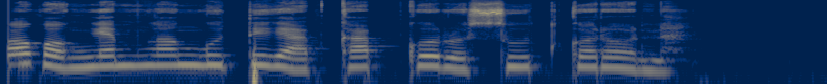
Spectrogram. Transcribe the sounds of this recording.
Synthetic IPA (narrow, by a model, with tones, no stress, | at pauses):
ɔ˦kɔ˨ŋɛ˦mŋa˦ŋu˦tɪ˦ka˨p̚ka˦p̚ko˦ɾo˨su˦t̚kɔ˦ɾɔ˦˨na˨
